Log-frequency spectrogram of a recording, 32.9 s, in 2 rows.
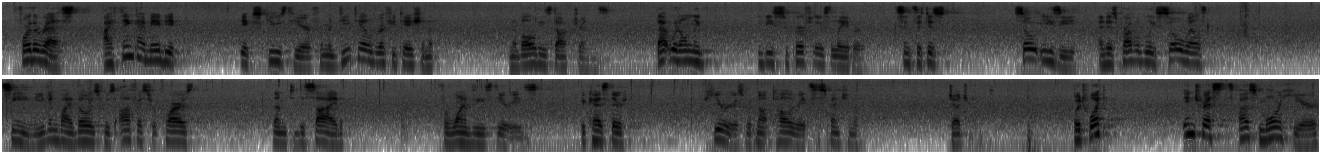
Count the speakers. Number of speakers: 1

